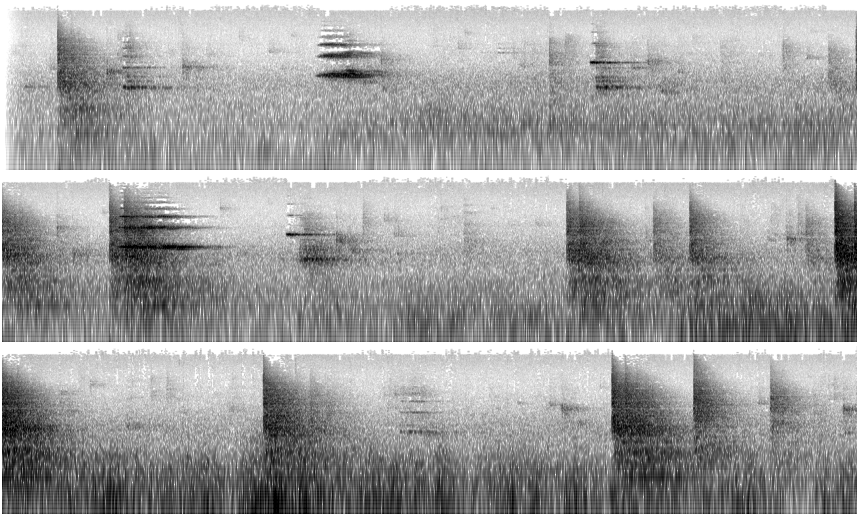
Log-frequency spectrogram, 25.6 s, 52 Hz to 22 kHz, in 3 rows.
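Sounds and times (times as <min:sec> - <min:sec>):
wind in a metal shed: 0:00.0 - 0:25.6
drips: 0:00.1 - 0:25.6
metal doors banging in the weather: 0:08.3 - 0:10.8, 0:14.2 - 0:17.9, 0:19.6 - 0:21.6, 0:23.2 - 0:25.2.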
